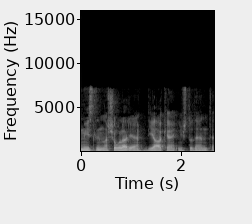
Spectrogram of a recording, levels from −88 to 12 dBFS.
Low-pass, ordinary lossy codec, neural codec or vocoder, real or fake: 7.2 kHz; MP3, 48 kbps; none; real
